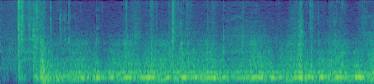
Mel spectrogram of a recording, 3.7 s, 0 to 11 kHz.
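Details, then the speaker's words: 1949 Dodge with mechanical fuel pump and manually fitted choke pulled, unused about a month in cold weather: starter turns slowly and unevenly, two to three labouring beats a second; slow cranking from a partly flat battery until fuel reaches the engine. "batter's a little bit [Music] flat the problem is it's uh mechanical pump and uh as soon as some fuel gets up into the engine it will start"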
